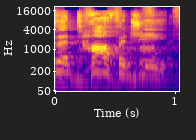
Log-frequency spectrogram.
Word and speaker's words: autophagy: What is autophagy? Okay, so not to be that guy at the party, but it's actually pronounced autophagy.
